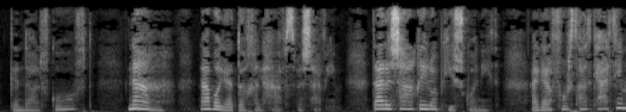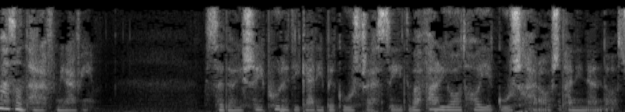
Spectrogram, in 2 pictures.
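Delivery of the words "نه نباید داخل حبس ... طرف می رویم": louder, high and insistent; forceful command. Acted. Gandalf overrules Aragorn and orders the east door opened, forceful. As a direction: overrule them with authority.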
